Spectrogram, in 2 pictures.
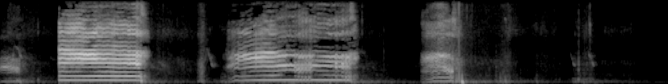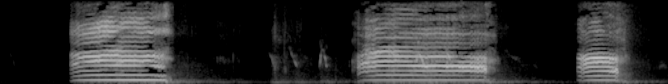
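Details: Domestic cat begging for food before feeding time: a run of loud, rich meows of varying length, some rising then falling, with brief quieter sounds and pauses between them.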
